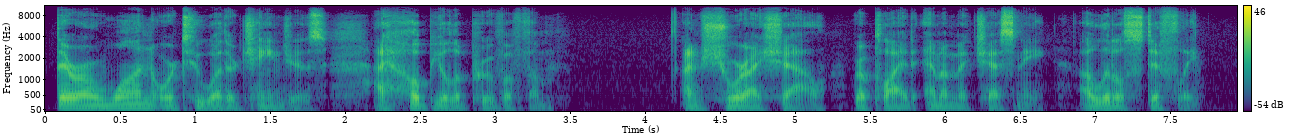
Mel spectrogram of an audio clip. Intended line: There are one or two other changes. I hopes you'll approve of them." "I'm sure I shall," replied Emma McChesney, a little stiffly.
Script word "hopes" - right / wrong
wrong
